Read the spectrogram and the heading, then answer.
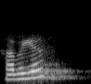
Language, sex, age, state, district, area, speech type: Hindi, female, 18-30, Uttar Pradesh, Jaunpur, rural, conversation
